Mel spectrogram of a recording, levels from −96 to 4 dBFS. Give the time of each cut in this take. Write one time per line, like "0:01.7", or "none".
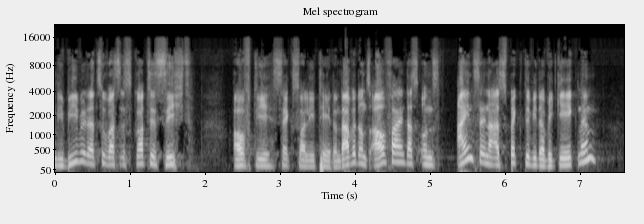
none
